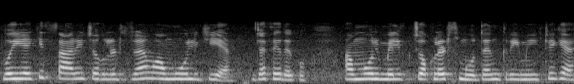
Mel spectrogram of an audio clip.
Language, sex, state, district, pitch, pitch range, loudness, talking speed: Hindi, female, Haryana, Jhajjar, 245 Hz, 235-255 Hz, -15 LUFS, 230 wpm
